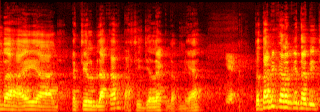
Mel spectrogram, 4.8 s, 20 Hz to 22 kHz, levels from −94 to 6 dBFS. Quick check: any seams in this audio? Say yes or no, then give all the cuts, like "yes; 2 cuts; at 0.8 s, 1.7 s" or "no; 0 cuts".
yes; 1 cut; at 0.9 s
